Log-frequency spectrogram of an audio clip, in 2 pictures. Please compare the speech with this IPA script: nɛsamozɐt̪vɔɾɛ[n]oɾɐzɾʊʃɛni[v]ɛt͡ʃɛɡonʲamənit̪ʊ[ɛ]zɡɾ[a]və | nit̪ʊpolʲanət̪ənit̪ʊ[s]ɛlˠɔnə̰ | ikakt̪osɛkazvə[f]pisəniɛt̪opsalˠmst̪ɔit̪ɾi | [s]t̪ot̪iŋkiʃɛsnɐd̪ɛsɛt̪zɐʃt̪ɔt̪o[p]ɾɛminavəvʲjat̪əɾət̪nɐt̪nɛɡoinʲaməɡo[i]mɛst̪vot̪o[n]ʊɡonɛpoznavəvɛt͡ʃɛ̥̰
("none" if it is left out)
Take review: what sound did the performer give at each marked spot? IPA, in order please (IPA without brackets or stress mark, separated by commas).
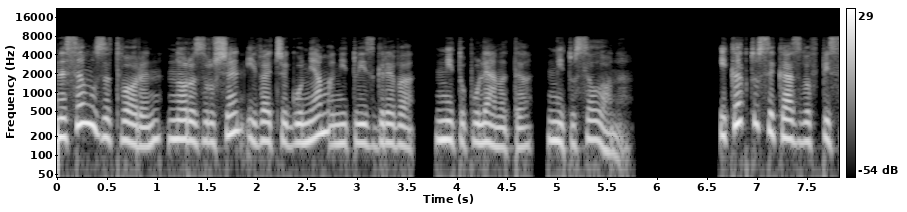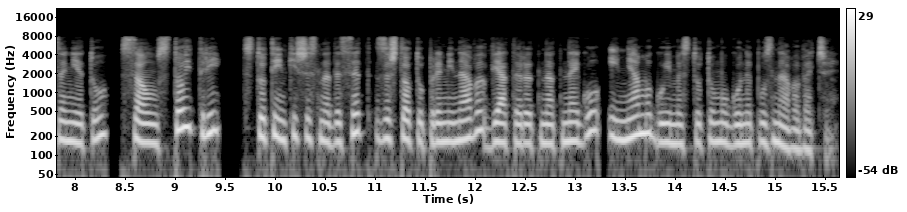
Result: nː, v, i, ɛ, s, f, s, p, i, m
